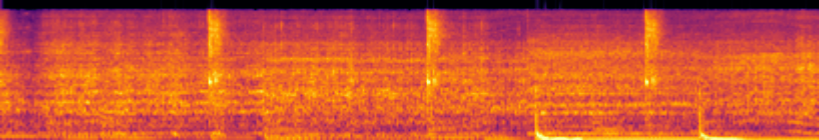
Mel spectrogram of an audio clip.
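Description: Tefal personal blender motor running, blending garlic, onion and oil into a smooth paste. Background music with a beat about once a second plays alongside.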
